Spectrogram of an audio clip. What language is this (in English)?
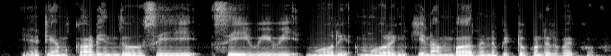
Kannada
